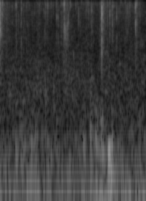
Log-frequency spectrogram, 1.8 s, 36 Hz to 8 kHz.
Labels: {"label": "biophony", "recorder": "SoundTrap 500"}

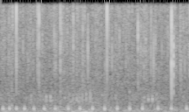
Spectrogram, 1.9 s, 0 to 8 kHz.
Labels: {"label": "biophony, pulse", "recorder": "SoundTrap 500"}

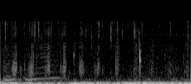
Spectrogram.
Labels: {"label": "biophony, grazing", "recorder": "SoundTrap 300"}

